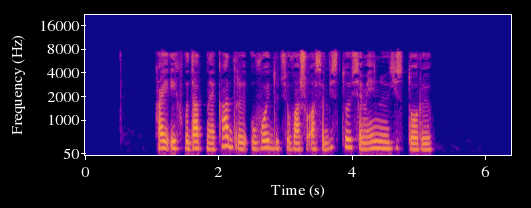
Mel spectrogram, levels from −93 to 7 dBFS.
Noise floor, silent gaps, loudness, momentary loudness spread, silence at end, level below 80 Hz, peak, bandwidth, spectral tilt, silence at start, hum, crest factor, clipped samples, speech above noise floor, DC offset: -84 dBFS; none; -19 LUFS; 6 LU; 1.2 s; -60 dBFS; 0 dBFS; 8.2 kHz; -5 dB/octave; 1.05 s; none; 20 dB; under 0.1%; 65 dB; under 0.1%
